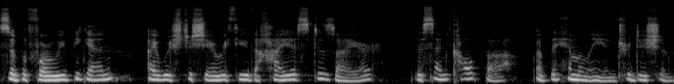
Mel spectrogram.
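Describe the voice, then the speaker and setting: Fairly high in pitch yet dark and mellow in tone, a woman speaks somewhat breathily at a moderate pace. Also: ordinary pitch variation. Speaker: yoga teacher. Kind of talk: spoken blessing.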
